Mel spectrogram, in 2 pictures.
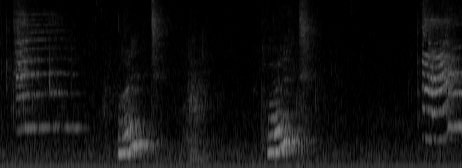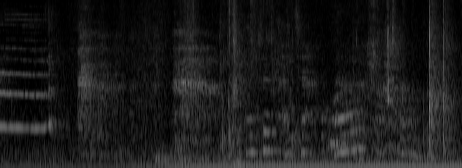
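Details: Pet cats waiting by the bathroom door for their keeper to come out. Drawn-out meows alternate with short chirpy ones amid a woman's speech and laughter in a small indoor room with a low hum.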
